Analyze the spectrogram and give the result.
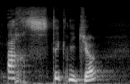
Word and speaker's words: Ars Technica: Donc Ars Technica, euh, ARS plus loin Technica, comme ça se prononce.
